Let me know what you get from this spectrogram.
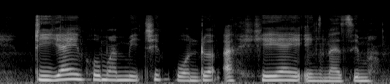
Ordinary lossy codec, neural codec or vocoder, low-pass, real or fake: none; autoencoder, 22.05 kHz, a latent of 192 numbers a frame, VITS, trained on many speakers; none; fake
